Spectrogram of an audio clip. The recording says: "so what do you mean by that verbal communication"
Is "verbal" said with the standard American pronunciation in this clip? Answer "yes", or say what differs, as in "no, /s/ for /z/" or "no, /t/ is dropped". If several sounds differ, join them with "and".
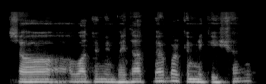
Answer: no, /b/ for /v/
